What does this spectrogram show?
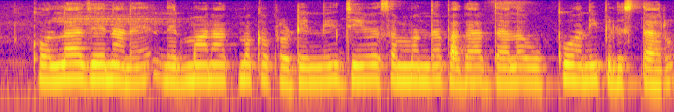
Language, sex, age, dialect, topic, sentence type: Telugu, female, 36-40, Central/Coastal, agriculture, statement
